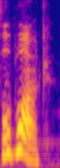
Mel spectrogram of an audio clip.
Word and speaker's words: Leblanc: No, it's LeBlanc. It's No, Blanc. it's LeBlanc. It's definitely Blanc. It's LeBlanc. Blanc. The C is silent.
